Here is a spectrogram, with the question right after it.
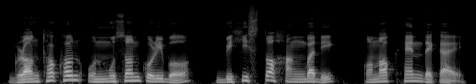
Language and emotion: Assamese, neutral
